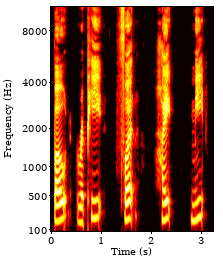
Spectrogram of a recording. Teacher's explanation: the t sound at the end isn't as hard we don't hear the t · there's still no buzzing of the throat, but we don't make that hard t-t-t-t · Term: soft unvoiced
